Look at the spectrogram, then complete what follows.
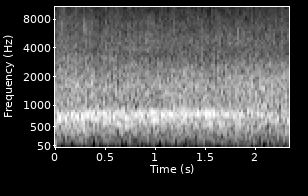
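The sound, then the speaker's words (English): Crowd applause welcoming a seven-member band: a thick, continuous wash of clapping at a steady, fairly loud level through the whole short stretch. “Here now are Mark Hall, Juwan DeVivo, Josh Mix, Melody DeVivo, Megan Garrett, Chris Huffman, and Brian Scoggin, better known as Casting Crowns. Give them a hand as we welcome them.”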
